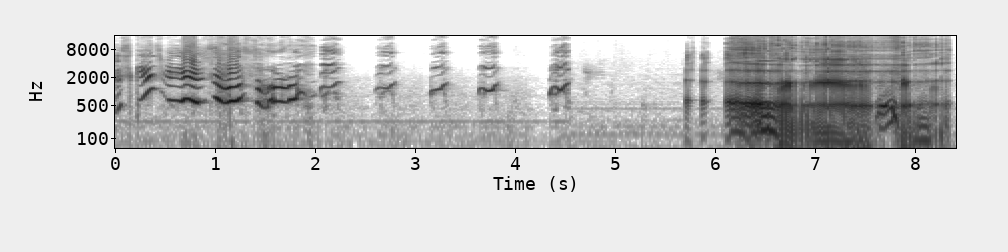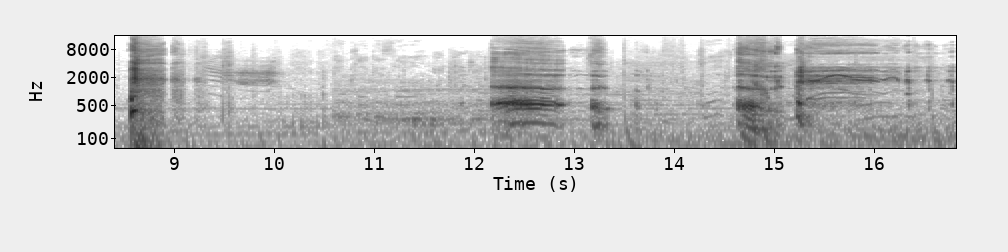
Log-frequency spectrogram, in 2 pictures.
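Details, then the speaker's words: Several loud, drawn-out belches from different women streamers, with brief talk and laughter between; burping compilation. "Excuse me, I am sorry, but that's a lady burp."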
